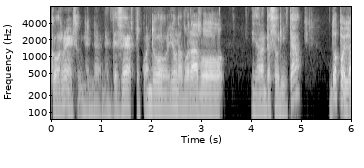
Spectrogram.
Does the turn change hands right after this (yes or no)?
no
